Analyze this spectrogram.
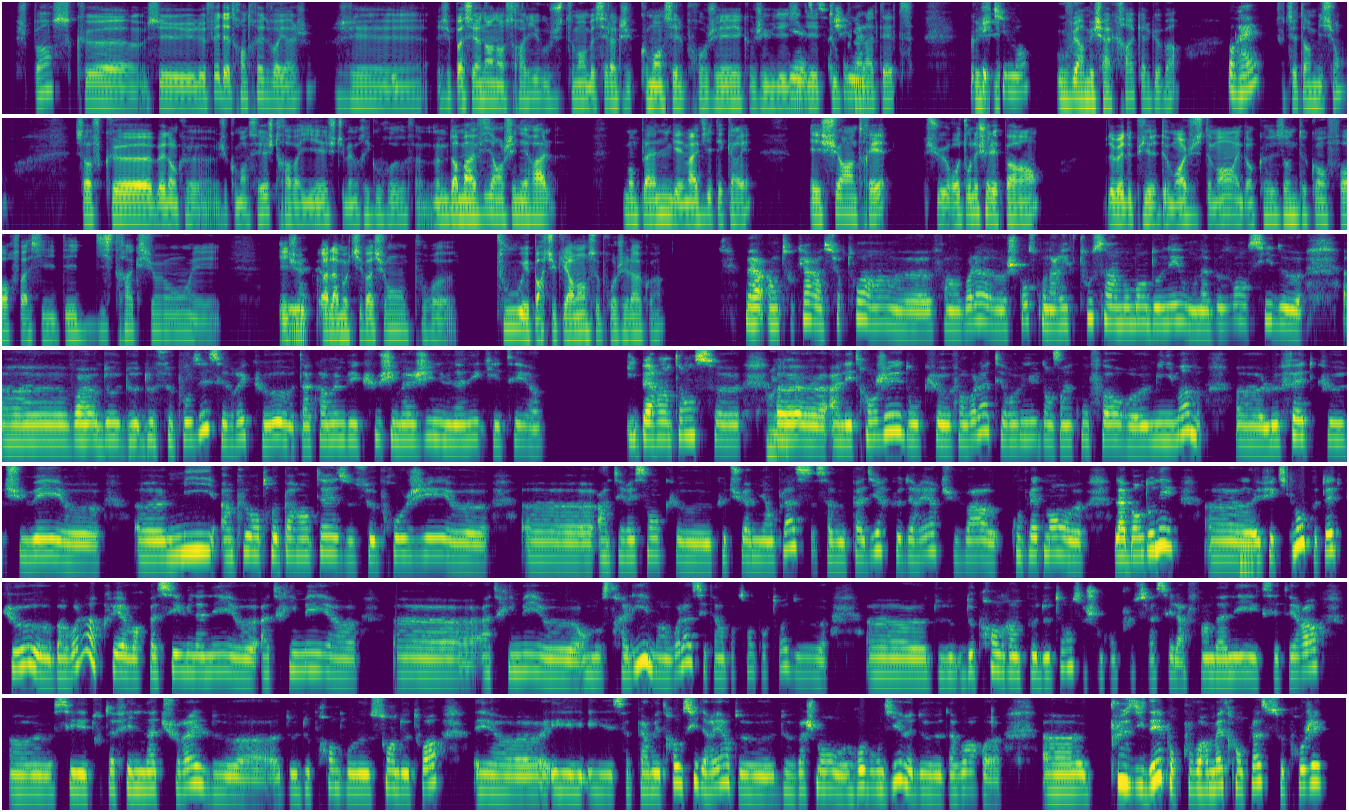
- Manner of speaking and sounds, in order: in English: "Yes"; tapping
- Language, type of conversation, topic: French, advice, Pourquoi est-ce que je me sens coupable après avoir manqué des sessions créatives ?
